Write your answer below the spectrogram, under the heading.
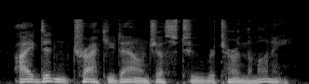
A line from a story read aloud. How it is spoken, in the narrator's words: he says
